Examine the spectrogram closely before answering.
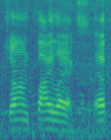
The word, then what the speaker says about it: Filax: I say it Felix because it sounds cool, but that's how it's spelled. Filax. You know Fila, the brand Fila? Yeah. Put an X on the end.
